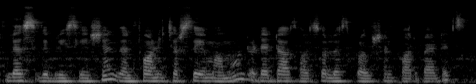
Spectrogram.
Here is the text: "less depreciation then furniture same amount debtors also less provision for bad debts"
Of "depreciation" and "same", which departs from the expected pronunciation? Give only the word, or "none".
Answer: depreciation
